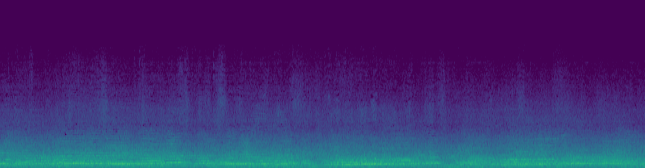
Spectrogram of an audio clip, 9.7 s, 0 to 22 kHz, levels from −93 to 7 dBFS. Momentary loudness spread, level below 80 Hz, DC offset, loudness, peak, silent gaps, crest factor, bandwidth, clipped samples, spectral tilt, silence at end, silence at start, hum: 4 LU; -60 dBFS; under 0.1%; -32 LUFS; -18 dBFS; none; 14 dB; 13.5 kHz; under 0.1%; -5 dB/octave; 0 s; 0 s; none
